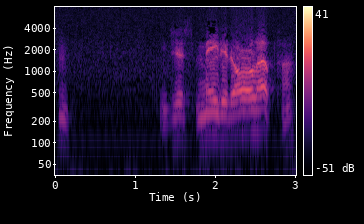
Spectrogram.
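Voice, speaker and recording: A man's voice: mid-range voice, takes it slowly, close to an everyday voice. An actor playing a humble, puzzled frontier man in a 1950s radio western, folksy, hesitant and deferential. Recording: muffled 1950s radio recording.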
